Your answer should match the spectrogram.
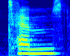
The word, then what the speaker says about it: Thames: very few of them they have an letter T and H together but we don't do or mmm we say Thames the River Thames in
